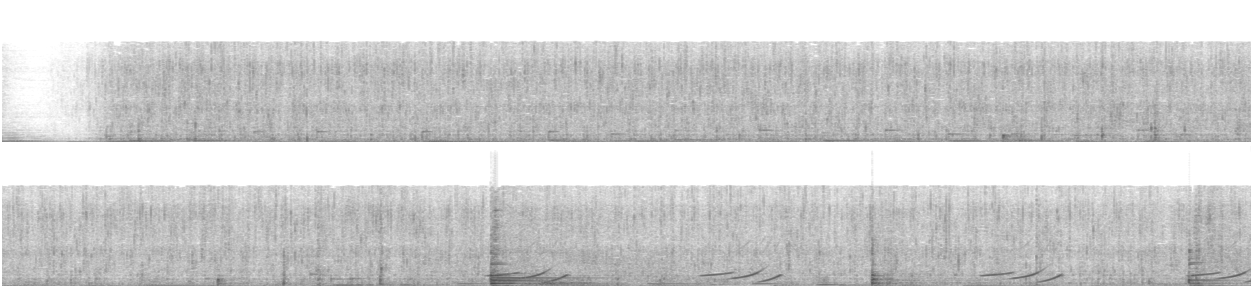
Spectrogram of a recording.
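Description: Frying-pan sizzle sound effect, a steady hiss, over children's background music with a bouncing bass line. A few short rising whistle-like tones and light clicks come in the last few seconds.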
